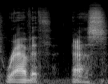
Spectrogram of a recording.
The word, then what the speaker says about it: Ravyth: I think it's Ravith S is the pronunciation.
